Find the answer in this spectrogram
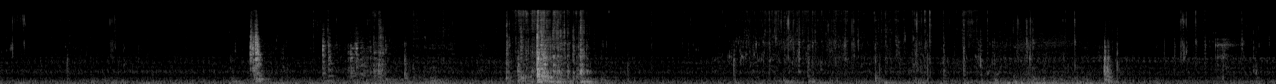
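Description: Water splashing and dripping around a small outrigger fishing boat, with a few short splashes over a low steady wash; the loudest comes about halfway through.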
